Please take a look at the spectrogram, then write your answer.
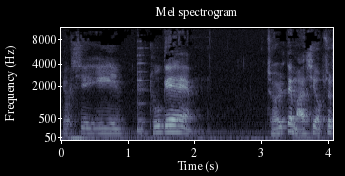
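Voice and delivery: chewing while speaking; words muffled by food; talking with mouth full. Real, not acted. Seen 2: Spoon to mouth at -2; cheeks bulge, chewing while speaking.

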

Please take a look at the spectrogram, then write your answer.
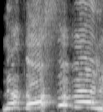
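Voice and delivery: high, loud outburst of shock; loud startled exclamation; startled shout. Real, not acted. Startled outburst during the hunt.

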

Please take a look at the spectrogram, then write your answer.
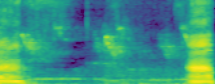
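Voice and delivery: ordinary talk

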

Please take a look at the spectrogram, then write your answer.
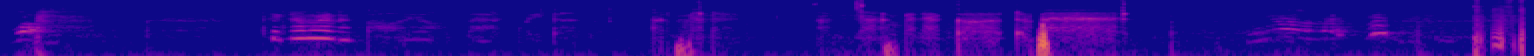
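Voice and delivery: very soft, hurried whisper; hushed whisper. Real, not acted. Vlogger signing off to viewers late at night, whispering. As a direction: whisper it secretively to the camera.

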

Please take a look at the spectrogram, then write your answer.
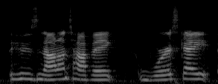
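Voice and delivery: ordinary delivery

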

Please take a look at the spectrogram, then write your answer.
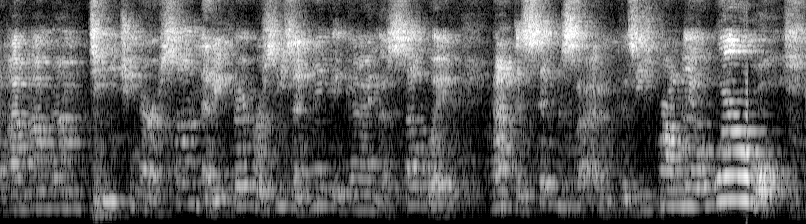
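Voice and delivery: high-pitched, stammering justification; flustered defence. Acted. Husband explaining himself to his wife, high flustered defence.

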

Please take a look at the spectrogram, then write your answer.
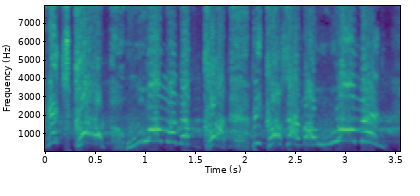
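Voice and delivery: high, shouted sermon climax; full-force preaching. Real, not acted. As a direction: cry it out to the congregation.

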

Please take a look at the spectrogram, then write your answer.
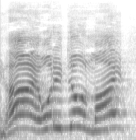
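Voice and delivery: high-pitched, puzzled Aussie call; Australian security guard. Retold or imitated. Security guard questions a shoeless traveler, high and puzzled. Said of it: "security looks at me".

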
